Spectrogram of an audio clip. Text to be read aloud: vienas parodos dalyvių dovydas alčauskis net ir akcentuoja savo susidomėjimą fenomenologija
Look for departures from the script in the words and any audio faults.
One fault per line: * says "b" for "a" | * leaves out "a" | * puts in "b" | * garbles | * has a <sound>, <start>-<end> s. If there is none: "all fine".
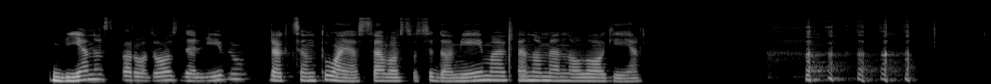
* leaves out "dovydas alčauskis net"
* has a laugh, 7.7-9.2 s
